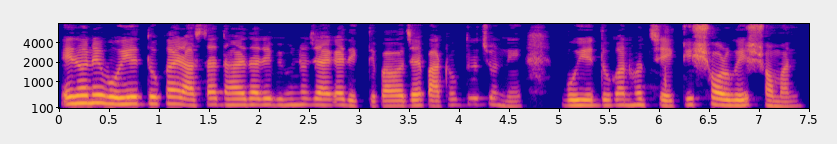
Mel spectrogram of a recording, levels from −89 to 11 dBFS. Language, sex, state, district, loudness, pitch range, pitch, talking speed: Bengali, female, West Bengal, North 24 Parganas, -15 LUFS, 185-215 Hz, 200 Hz, 160 wpm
